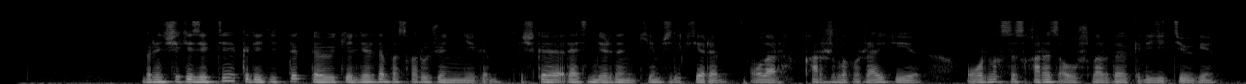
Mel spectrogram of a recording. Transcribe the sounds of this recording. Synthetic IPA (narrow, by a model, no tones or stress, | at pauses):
bɪɾɪnʃɪkʲʰe̞ze̞k̚t̪e̞krʲe̞d̪ijt̪ːɪk̚t̪ʰæwekʲe̞ld̪e̞ɾd̪ɪbɑsqɑɾuʒɵnɪnd̪e̞ɡʲɪɪʃkʲɪɾʔæsɪmd̪e̞ɾd̪ɪŋkʲʰe̞mʃɪlɪk̚t̪e̞ɾɪwʔo̞̰lˠɑɾqʰɑɾʒəlˠəqʒɑjkʲʰʏjɪ | wʔo̞ɾnəqsəzqʰɑɾəzɑ̰lˠuʃəlˠɑɾd̪əkre̞d̪ijt̪ːe̞wɡʲe̞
